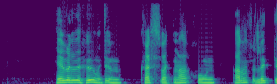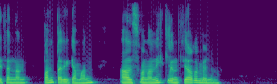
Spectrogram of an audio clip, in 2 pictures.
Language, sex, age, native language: Icelandic, male, 20-29, Icelandic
